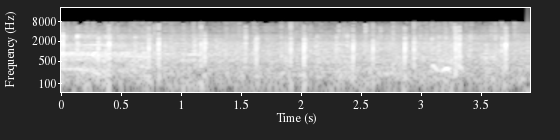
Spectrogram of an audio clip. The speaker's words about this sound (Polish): Wielkie brawa dla Justyny, wielkie brawa.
